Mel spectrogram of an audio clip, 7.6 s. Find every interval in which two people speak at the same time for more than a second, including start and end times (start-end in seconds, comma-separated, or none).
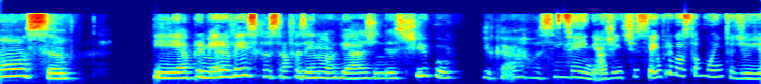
none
